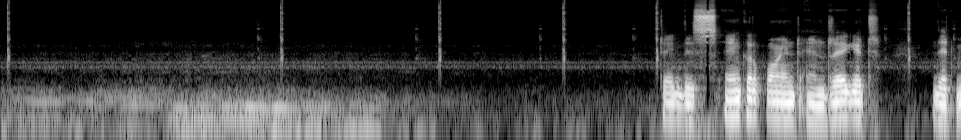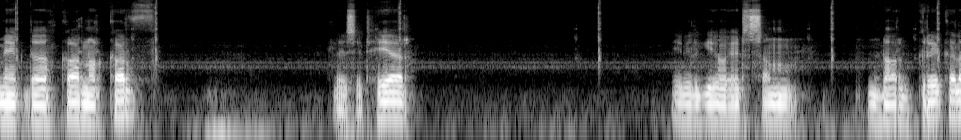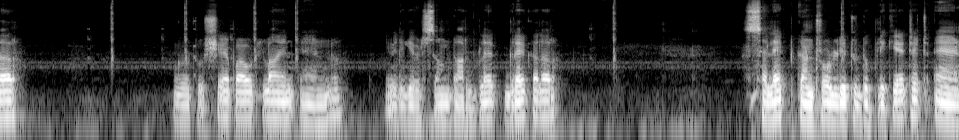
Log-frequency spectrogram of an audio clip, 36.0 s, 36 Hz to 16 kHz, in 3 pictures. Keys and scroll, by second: 32.9 ctrl+d.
